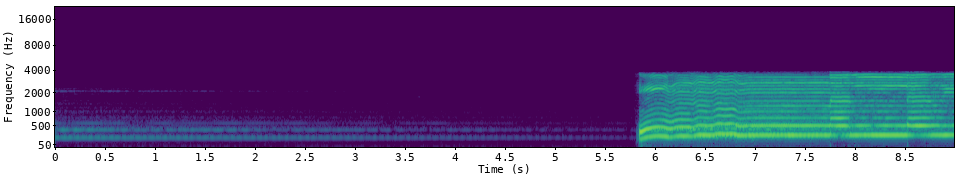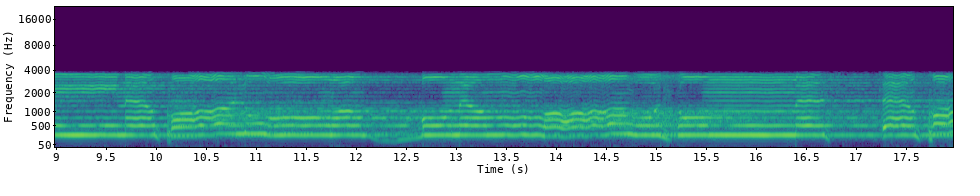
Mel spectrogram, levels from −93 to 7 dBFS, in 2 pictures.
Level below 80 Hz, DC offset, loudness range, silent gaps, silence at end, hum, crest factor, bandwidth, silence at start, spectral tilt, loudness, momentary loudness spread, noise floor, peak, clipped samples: -74 dBFS; under 0.1%; 4 LU; none; 0 s; none; 14 dB; 4 kHz; 5.85 s; -8 dB/octave; -18 LUFS; 4 LU; -79 dBFS; -6 dBFS; under 0.1%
